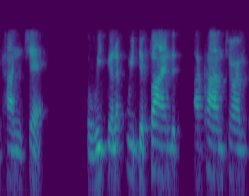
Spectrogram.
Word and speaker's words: Kankye: The term Kankye is vocalized in the Twi language of the Akan as Kankye.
